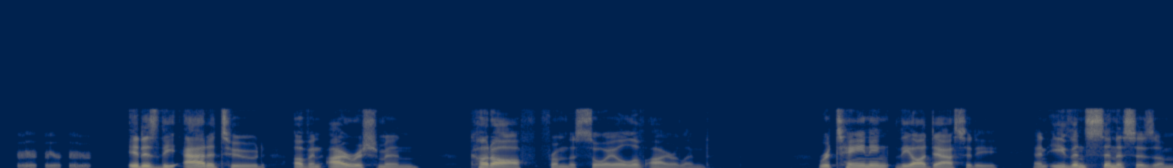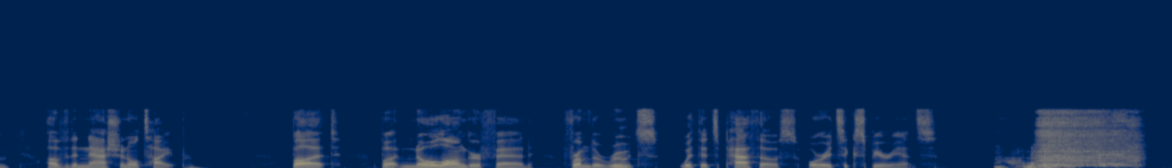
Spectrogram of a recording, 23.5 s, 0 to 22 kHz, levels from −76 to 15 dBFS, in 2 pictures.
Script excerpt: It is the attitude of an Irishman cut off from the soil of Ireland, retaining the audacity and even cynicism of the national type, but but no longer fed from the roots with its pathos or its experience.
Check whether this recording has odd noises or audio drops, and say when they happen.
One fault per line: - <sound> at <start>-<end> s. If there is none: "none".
- laugh at 0.2-0.9 s
- sigh at 21.7-23.2 s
